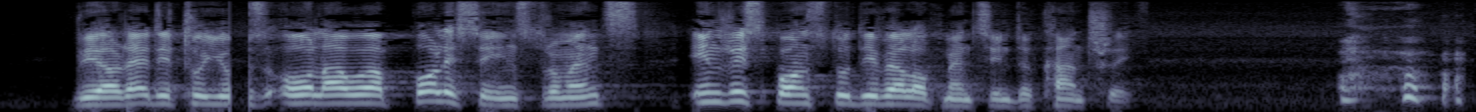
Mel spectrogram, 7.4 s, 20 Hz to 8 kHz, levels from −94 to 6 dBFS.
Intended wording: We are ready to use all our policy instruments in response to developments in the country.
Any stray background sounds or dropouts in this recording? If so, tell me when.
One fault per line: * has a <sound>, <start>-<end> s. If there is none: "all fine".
* has a dropout, 1.2-1.3 s
* has a laugh, 6.7-7.3 s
